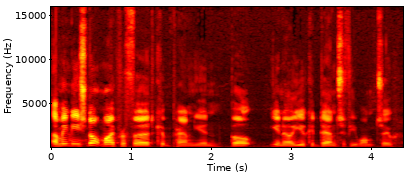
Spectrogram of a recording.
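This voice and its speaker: A man's voice: mid-range voice, animated, moderate pace, clear, resonant tone, dry recording. A British man co-hosting a podcast with casual, jokey banter, fond of puns and swearing, sometimes reading aloud. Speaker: podcast co-host. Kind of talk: casual comic banter with read-aloud bits.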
